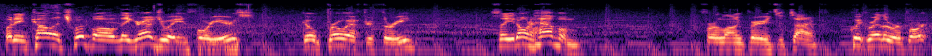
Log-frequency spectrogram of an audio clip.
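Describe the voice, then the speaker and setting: A man's voice: a little high, lively intonation, moderate pace. A man giving casual, rambling, conversational commentary as he hosts a football video game stream. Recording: dull lo-fi audio with music behind.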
